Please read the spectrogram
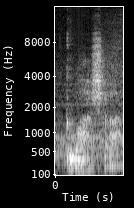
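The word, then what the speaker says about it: gua sha: Gasha. Gasha. That's better. That's how you pronounce it.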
